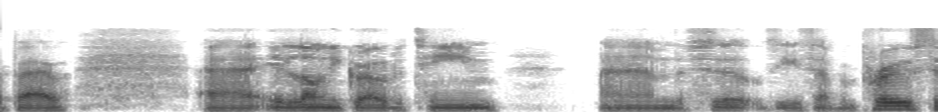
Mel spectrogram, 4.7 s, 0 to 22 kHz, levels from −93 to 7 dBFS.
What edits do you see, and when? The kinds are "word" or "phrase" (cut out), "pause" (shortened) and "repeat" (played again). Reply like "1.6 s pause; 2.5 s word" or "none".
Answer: none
